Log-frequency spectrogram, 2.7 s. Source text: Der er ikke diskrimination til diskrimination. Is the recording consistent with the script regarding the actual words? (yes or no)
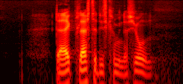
no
